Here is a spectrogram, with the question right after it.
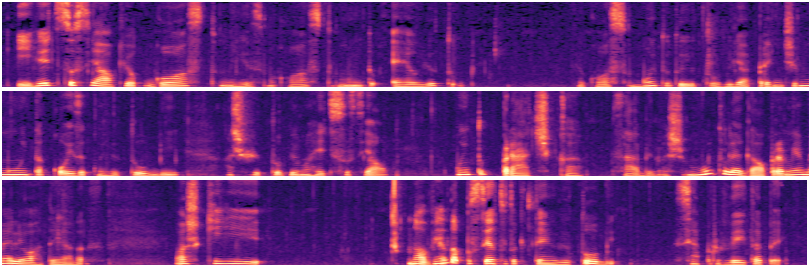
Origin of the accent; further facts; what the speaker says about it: Rio de Janeiro, Brazil; now in Rio de Janeiro state, Brazil; eu sou carioca, carioca da Gema, tá? Nasci no Rio de Janeiro em 1972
